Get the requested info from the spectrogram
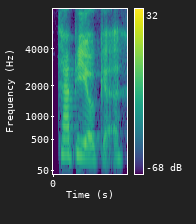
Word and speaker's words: tapioca: It's topacio or topacio. I don't know how to pronounce it. I but I know I can't yeah. even. Uh, what is it? – Tapioca. Tapioca. Yeah.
